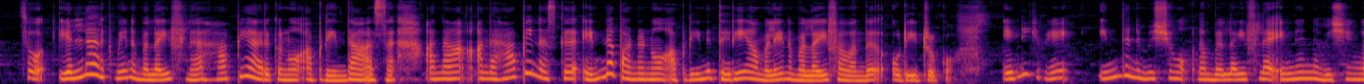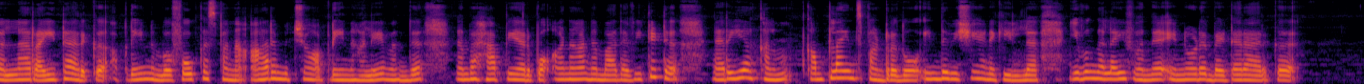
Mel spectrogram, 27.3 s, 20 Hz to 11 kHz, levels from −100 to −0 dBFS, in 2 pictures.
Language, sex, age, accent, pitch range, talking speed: Tamil, female, 30-49, native, 200-235 Hz, 125 wpm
